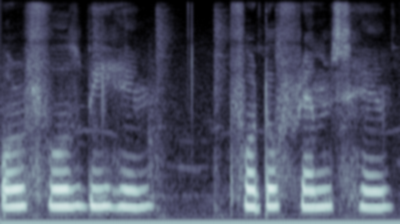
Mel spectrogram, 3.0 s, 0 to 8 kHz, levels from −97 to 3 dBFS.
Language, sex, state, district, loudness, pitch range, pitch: Hindi, female, Arunachal Pradesh, Papum Pare, -15 LUFS, 230-240 Hz, 235 Hz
